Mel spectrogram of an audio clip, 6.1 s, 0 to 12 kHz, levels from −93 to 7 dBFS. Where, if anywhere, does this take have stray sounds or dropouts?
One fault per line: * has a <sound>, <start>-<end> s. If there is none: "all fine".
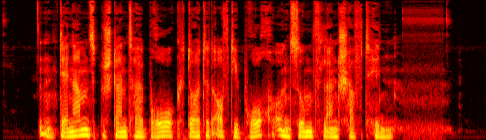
all fine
